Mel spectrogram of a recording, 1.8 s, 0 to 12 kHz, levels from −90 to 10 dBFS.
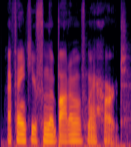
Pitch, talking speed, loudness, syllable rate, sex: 105 Hz, 305 wpm, -20 LUFS, 6.5 syllables/s, male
